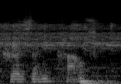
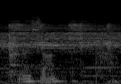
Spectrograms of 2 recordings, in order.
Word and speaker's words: Krzankowski: Krzankowski. 4 syllables. Krzankowski. Kurzonkow as in Alright.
